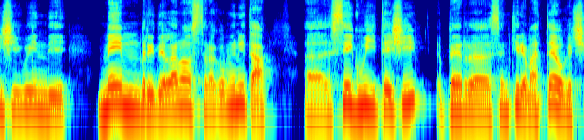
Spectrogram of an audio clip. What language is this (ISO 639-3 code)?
ita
